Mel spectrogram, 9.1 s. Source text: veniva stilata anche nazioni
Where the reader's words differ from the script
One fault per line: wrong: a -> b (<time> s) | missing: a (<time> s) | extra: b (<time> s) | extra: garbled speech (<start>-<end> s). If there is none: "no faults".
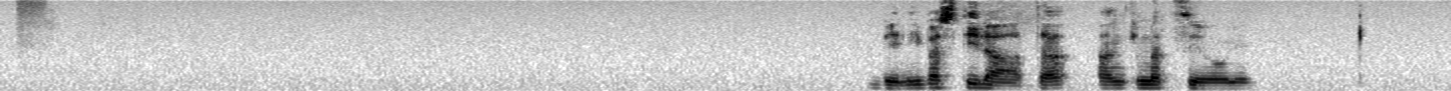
no faults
